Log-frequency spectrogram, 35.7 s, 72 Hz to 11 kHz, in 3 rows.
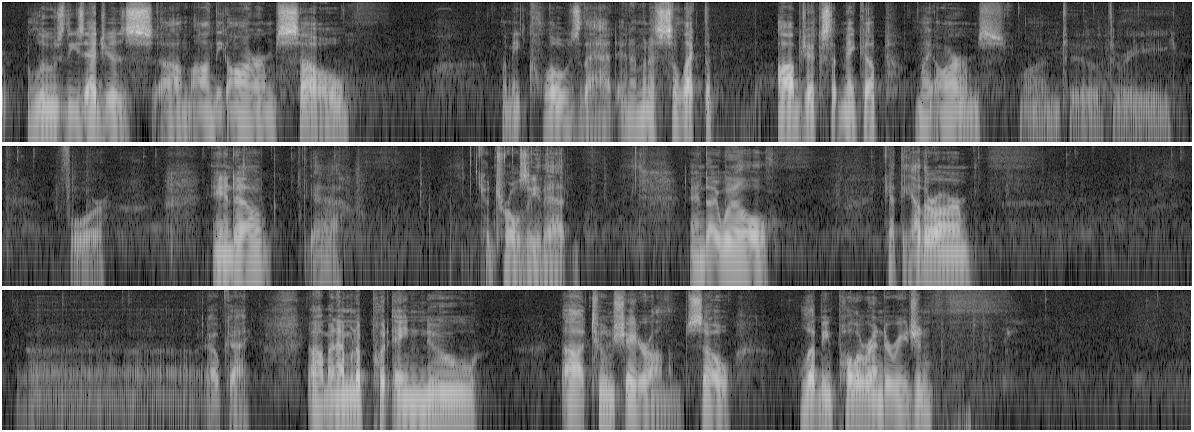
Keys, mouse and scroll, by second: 5.6 click, 7.5 click, 8.6 middle click, 9.0 middle click, 11.4 click, 12.3 shift+click, 13.0 shift+click, 14.2 shift+click, 16.6-17.2 right drag, 16.6 s, 17.5 click, 19.7 z, 21.7-24.1 right drag, 21.7 s, 24.8 shift+click, 25.8 shift+click, 27.3 shift+click, 29.9 s, 30.6-33.2 right drag, 34.7 click.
